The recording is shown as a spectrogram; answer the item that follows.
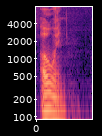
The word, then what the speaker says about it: Owyn: Is it? Owen. – Owen? – Owen. – Okay, if I'm pronouncing it wrong. O-W-Y-N.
